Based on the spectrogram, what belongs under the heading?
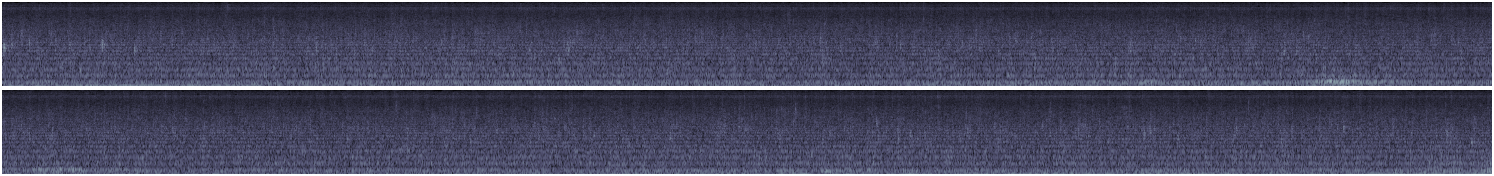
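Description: Steady thunderstorm rain falling and splashing, with a low rumble near the start and again near the end.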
